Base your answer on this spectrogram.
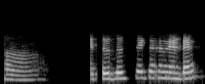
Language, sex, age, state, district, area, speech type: Malayalam, female, 18-30, Kerala, Wayanad, rural, conversation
